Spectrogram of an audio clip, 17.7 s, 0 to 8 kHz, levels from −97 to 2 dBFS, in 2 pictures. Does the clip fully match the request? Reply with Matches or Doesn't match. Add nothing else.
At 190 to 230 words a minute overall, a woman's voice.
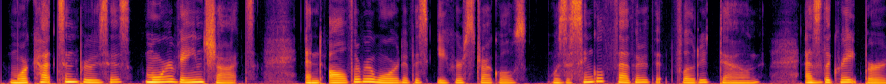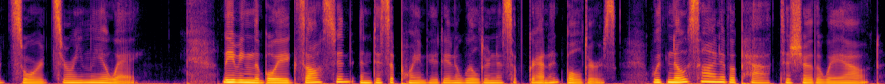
Doesn't match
